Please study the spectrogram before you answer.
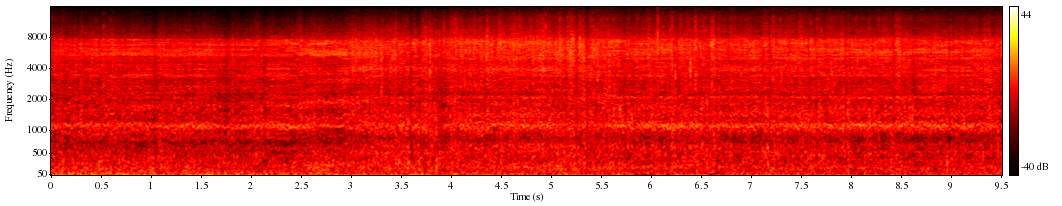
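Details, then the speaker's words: Talaria Sting electric dirt bike climbing a steep trail after battery compartment mod stopped the battery banging: only a soft even motor hum under wind and terrain noise, no banging or rattling; normal quiet running. "oh my god it's so so quiet"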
